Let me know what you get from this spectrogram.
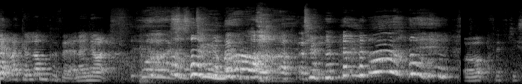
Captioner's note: laughs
